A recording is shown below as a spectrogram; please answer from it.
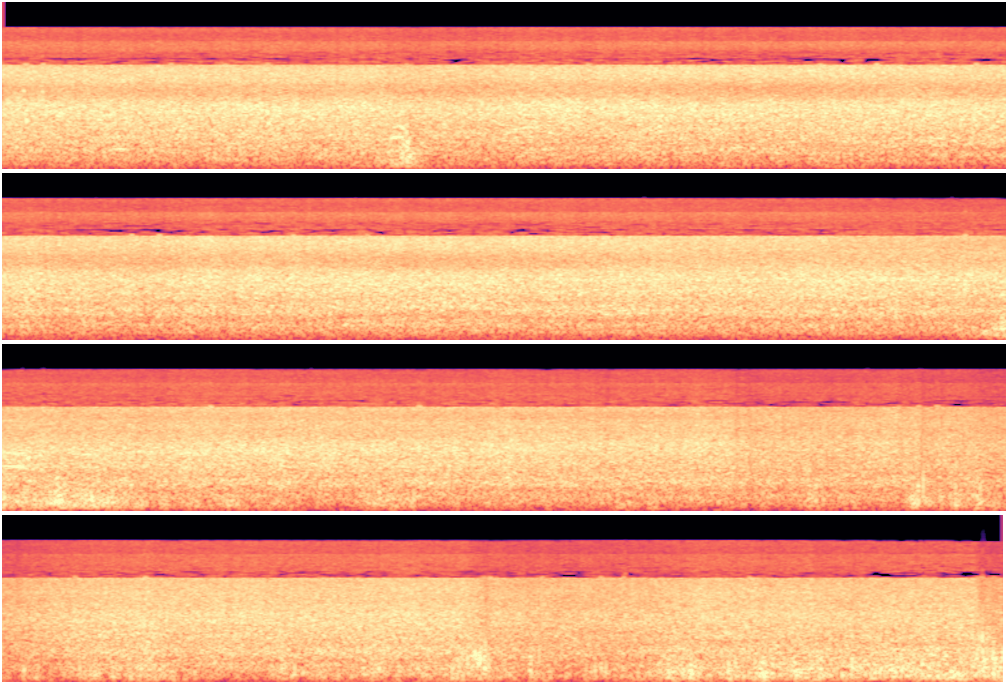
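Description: Fast mountain river rapids rushing: loud, steady white-water noise.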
